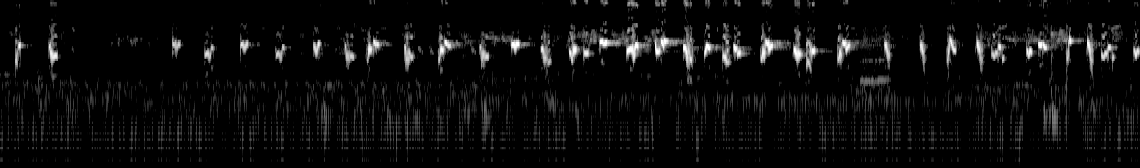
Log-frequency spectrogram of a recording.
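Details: Yellow-vented bulbul singing a long rapid phrase meant to set other bulbuls singing; starts with spaced, liquid notes, then speeds into a continuous stream of bubbling, slurred chirps.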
